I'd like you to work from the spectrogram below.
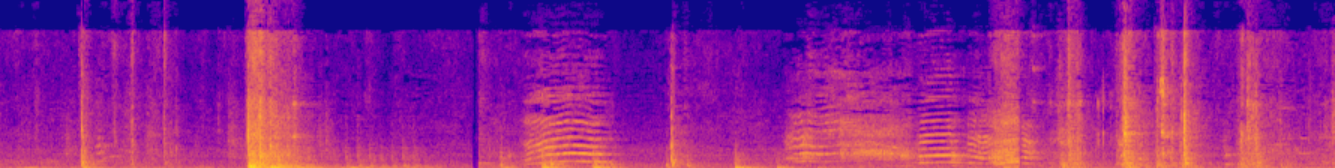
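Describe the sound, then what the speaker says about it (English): A door opens with a sharp knock-like thud and rattle, followed by a squeaky creak. Brief voices and laughter sound around it in a household setting. "I will gladly help you open the door."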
